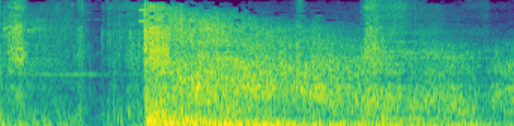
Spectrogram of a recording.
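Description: A magical energy orb crackles and whooshes.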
